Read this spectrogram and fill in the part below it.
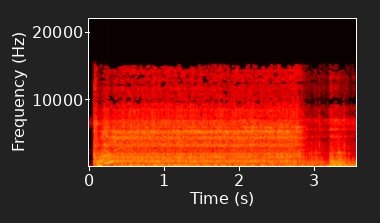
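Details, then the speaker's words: Long-sitting engine with a dead battery and a nasty carburetor, smelling of old gas, cranked via a Jump-N-Carry box: starter churns evenly and quickly for about three seconds but never fires; cranks, no start; owner suspects it needs a carb clean. "All right, so now we should be able to crank it. Now, I didn't expect this one to start because this carburetor is nasty. It's been sitting here for a long time, so, but it's good there."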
